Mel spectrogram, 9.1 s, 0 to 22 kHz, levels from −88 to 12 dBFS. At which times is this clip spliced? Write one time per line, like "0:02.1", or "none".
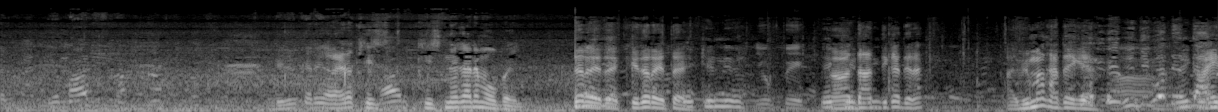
0:04.3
